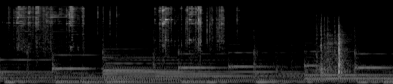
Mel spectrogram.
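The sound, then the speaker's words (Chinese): Keys jangle in a few short, bright metallic bursts as they are taken out of a drawer in a study, over a steady bed of soft, sustained music, with no voices. “刘姨在厨房里将丰盛的早餐准备好之后，走到了张云浩的书房，从抽屉里拿出了钥匙，然后走到了那个房间。”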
